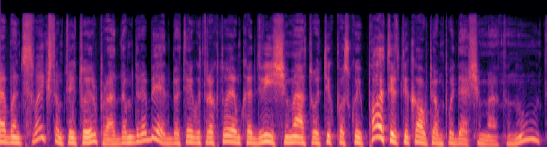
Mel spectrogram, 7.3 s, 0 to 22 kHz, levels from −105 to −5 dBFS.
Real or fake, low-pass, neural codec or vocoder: real; 14.4 kHz; none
